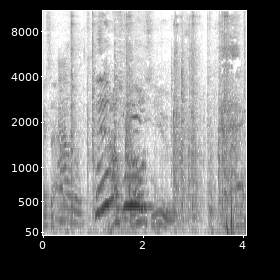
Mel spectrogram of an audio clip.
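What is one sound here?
A young woman laughs and exclaims excitedly.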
